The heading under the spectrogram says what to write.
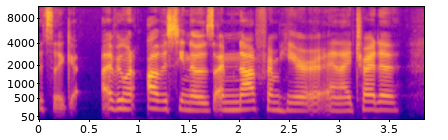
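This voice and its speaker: A woman with an American accent has a normal speaking voice at a medium pitch. She speaks at a moderate pace with fairly even intonation. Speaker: harpist. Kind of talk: interview storytelling.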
